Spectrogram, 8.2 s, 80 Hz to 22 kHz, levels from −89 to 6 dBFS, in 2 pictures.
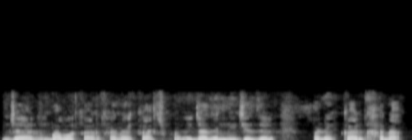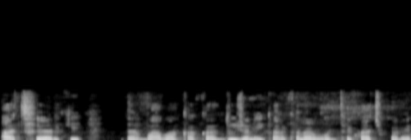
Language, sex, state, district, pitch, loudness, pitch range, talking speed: Bengali, male, West Bengal, Kolkata, 100 Hz, -20 LUFS, 100-110 Hz, 140 wpm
